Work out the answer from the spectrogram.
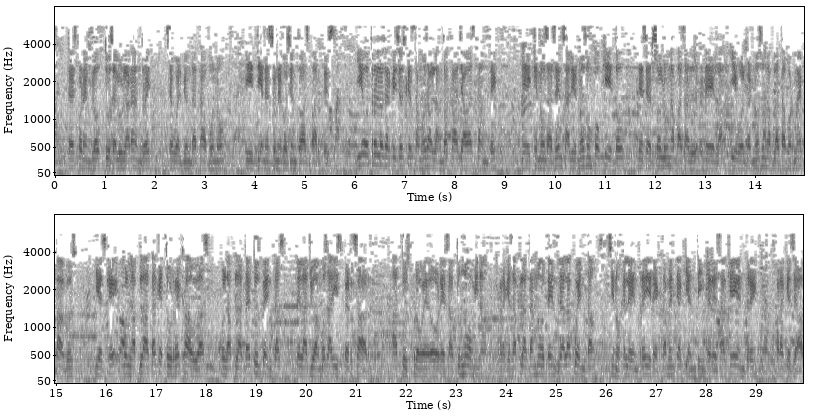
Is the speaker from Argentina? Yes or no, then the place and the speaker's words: no; Medellín, Antioquia, Colombia; No soy de Nariño, ojalá, pero soy también de una tierra muy bonita, de Medellín.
